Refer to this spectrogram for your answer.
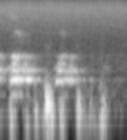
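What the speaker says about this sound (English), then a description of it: "Our dog just realized there's people in the driveway and doesn't know who we are." A dog barks in a quick run of several short, fairly close barks at people in a driveway, with a slight whine between them.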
